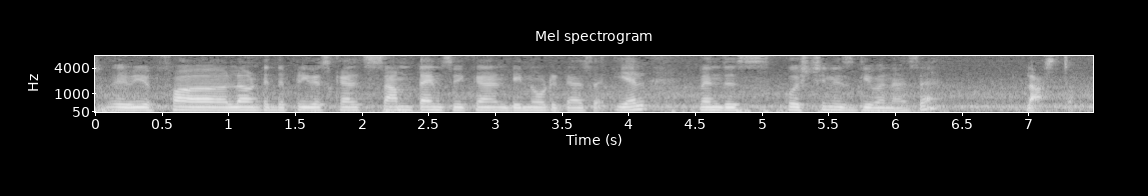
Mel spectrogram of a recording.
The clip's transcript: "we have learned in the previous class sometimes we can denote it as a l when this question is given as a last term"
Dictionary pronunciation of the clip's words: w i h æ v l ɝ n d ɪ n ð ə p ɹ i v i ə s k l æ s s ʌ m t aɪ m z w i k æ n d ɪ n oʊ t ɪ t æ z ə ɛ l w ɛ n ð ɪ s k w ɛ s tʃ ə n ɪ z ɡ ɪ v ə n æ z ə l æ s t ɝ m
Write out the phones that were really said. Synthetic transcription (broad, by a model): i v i f l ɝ n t ɪ n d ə p ɹ i v i ə s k ɑ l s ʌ m t aɪ m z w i k æ n d ɪ n oʊ t ɪ t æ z ə ɛ l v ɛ n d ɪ s k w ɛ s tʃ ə n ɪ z ɡ ɪ v ə n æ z ə l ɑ s t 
